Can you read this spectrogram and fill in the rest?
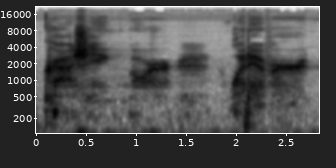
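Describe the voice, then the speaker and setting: A woman telling a chatty story in a soft ASMR whisper. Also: takes it slowly. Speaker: ASMR creator.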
